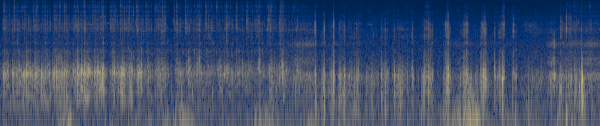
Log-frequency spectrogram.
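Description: Plastic water bottle being handled and its screw cap twisted open, the thin plastic giving many short crackling clicks in the second half. A steady rustling noise fills the first couple of seconds.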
